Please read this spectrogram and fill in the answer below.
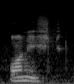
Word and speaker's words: honest: ऑनेस्ट। इसका pronunciation होता है ऑनेस्ट, यानी एच का लोप हो जाता है, तो इसके आगे क्या आएगा?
